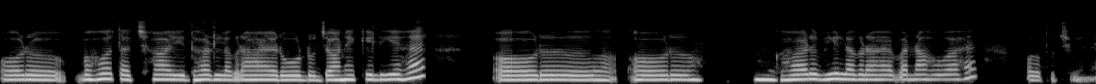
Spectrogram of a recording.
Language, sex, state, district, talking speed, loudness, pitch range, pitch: Hindi, female, Bihar, Begusarai, 140 wpm, -18 LUFS, 210-230 Hz, 220 Hz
